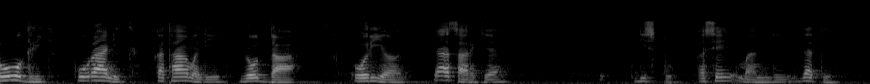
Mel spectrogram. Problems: none marked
